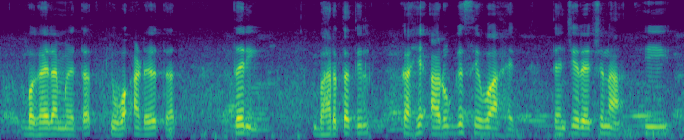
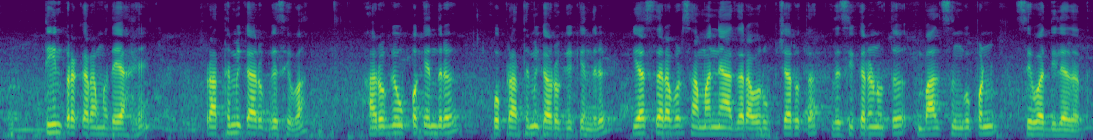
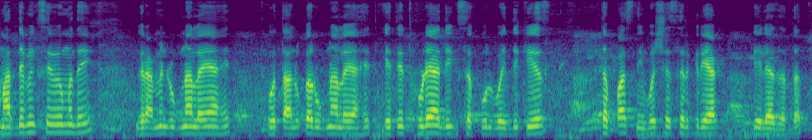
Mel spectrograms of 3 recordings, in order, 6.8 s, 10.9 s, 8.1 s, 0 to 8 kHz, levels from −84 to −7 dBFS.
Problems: none marked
